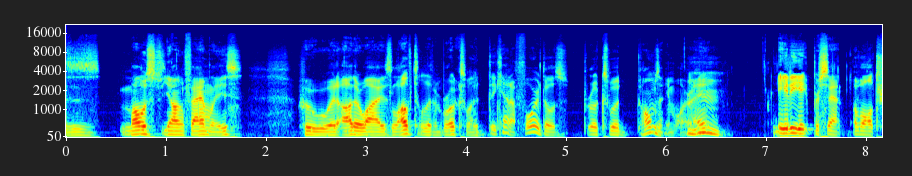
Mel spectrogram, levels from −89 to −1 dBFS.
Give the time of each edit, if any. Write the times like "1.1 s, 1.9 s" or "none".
6.7 s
